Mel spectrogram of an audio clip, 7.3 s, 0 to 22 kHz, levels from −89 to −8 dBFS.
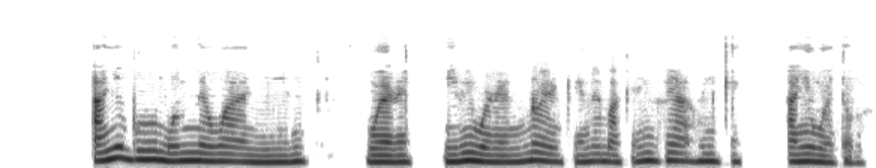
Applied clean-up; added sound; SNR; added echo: neural mask model Resemble Enhance denoiser.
